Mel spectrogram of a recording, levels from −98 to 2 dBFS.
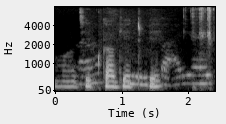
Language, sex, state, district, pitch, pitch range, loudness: Hindi, female, Bihar, Kishanganj, 235 Hz, 185-290 Hz, -31 LUFS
